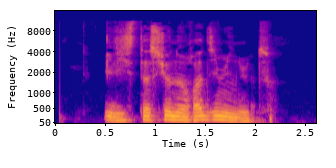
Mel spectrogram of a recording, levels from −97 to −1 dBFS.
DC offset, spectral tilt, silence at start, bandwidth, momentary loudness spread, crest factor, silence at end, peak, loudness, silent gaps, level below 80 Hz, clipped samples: under 0.1%; -6 dB/octave; 0.5 s; 11.5 kHz; 13 LU; 16 dB; 0.45 s; -8 dBFS; -24 LUFS; none; -48 dBFS; under 0.1%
